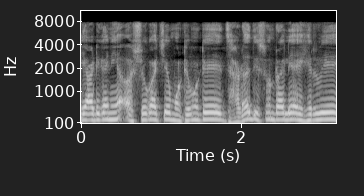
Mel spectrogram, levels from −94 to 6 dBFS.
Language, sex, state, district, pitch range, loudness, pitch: Marathi, male, Maharashtra, Sindhudurg, 180-195 Hz, -15 LUFS, 190 Hz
